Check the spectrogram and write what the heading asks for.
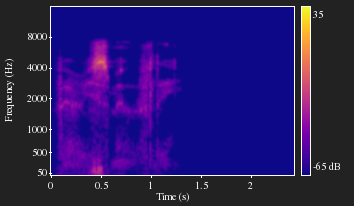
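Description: A short unvoiced whisper lasting just over a second, too soft to make out, with one louder breathy burst about half a second in.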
